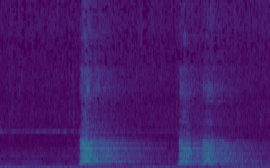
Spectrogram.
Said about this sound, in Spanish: Momentos después, de repente mi perrita comenzó a ladrar. Como era un local y no había ventanas, el sonido se encerraba y eso hacía su ladrido más fuerte y me despertó.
